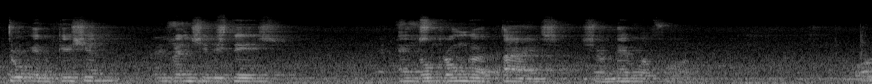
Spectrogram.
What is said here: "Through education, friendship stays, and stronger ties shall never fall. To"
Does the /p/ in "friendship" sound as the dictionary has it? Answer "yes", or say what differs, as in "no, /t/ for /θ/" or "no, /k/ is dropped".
no, /f/ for /p/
